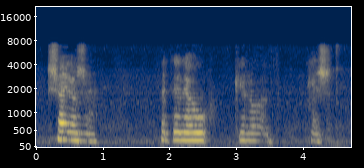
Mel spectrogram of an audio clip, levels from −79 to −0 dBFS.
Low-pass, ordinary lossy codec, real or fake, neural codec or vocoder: 7.2 kHz; AAC, 64 kbps; fake; codec, 16 kHz, 1.1 kbps, Voila-Tokenizer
